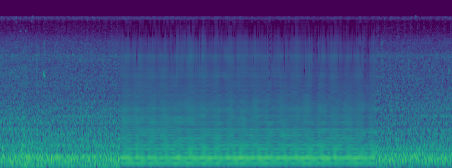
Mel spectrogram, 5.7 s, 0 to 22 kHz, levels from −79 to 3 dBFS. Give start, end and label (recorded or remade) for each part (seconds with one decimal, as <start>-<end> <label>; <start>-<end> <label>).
0.0-1.5 recorded; 1.5-4.7 remade; 4.7-5.7 recorded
